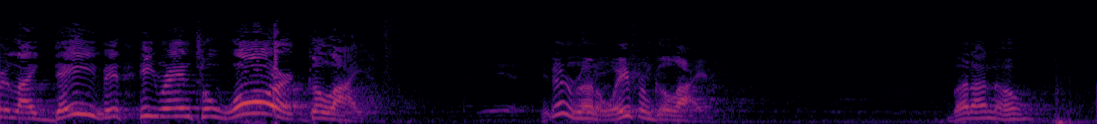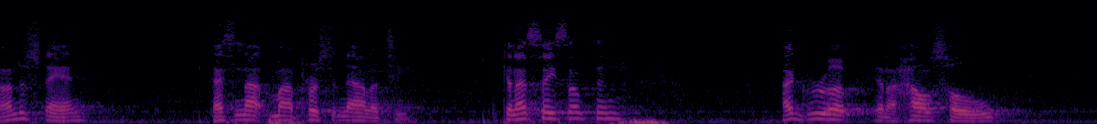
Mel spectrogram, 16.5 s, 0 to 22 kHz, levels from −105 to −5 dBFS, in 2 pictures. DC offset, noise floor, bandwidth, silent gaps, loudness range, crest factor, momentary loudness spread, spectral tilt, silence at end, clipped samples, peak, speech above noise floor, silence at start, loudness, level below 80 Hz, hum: under 0.1%; under -90 dBFS; 11 kHz; none; 9 LU; 20 dB; 12 LU; -5 dB/octave; 0.5 s; under 0.1%; -44 dBFS; over 28 dB; 0 s; -62 LUFS; -82 dBFS; none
